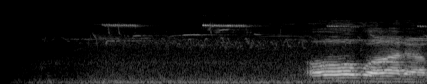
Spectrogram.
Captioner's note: birds chirping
